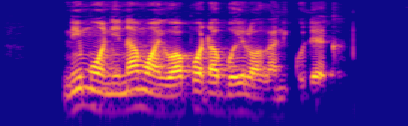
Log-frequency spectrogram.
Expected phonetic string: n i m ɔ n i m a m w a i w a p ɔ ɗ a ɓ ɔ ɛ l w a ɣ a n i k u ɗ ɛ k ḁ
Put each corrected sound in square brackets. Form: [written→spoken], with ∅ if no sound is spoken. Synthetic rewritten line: n i m ɔ n i [m→n] a m w a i w a p ɔ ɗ a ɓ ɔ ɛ l w a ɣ a n i k u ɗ ɛ k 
